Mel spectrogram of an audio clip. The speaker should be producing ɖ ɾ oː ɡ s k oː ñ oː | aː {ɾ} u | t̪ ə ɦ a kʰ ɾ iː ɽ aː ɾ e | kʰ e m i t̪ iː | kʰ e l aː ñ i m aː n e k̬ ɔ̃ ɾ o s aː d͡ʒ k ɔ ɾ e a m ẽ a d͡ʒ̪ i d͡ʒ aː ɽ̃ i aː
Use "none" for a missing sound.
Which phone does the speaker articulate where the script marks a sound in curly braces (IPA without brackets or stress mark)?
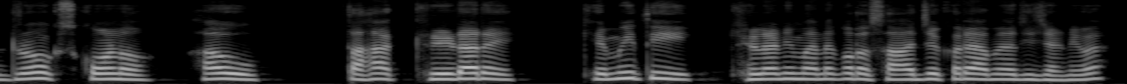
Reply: none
